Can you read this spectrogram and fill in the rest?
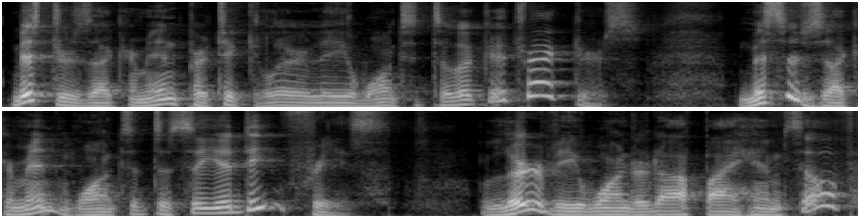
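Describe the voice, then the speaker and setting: A man, a teacher, reading a children's chapter book aloud with expressive storytelling. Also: on the low side.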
